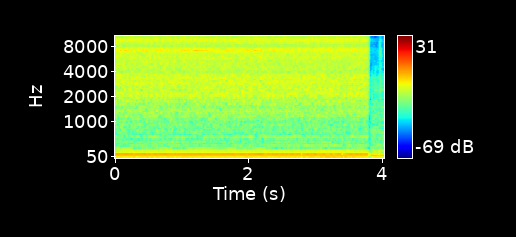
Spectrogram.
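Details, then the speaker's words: Fully built Mazdaspeed 6 with Precision Gen2 6062 turbo, port injection, first drive: uneven low rattling chatter over engine drone, sounds like valve train but stops with clutch pushed in; clutch chatter. "Very clutch chattery. Definitely clutch chattery. It almost sounds like valve train noise, but it's actually clutch. Because once you push the clutch in, it's fine."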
